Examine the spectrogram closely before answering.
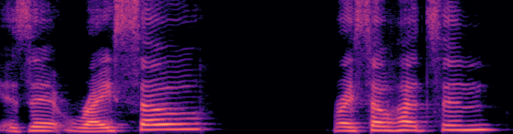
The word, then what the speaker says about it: Riso: development is um I don't know if I'm pronouncing the first name correctly is it Riso rice oh Hudson Riso Hudson okay I've only ever seen it in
